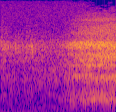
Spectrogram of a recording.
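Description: A single sharp sneeze bursts out nearby, a short breathy blast that grows louder toward its end.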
